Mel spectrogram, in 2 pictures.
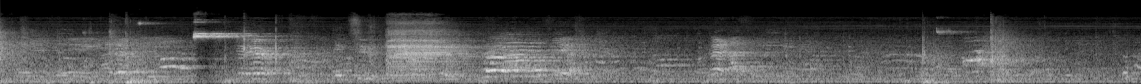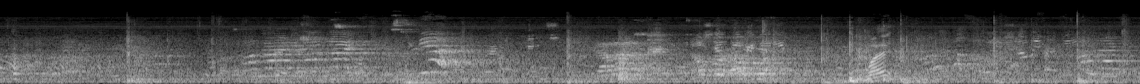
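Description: Basketball bouncing on a hardwood gym floor during a game, among voices of players and spectators calling out, echoing in the large gymnasium.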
